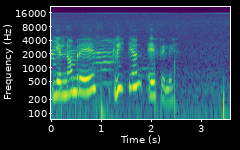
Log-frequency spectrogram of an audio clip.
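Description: A woman speaks briskly into a microphone close by.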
